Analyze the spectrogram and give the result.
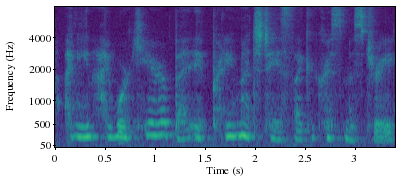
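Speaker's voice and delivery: hushed, low-volume speech. Retelling what a Starbucks worker answered about a drink's taste, the speaker is retelling in a quiet voice. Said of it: "in a quiet voice".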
